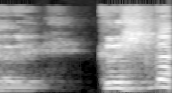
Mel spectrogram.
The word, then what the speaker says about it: हरे कृष्ण: शुरू कर दीजिए बस हरे कृष्ण हरे कृष्ण कृष्ण कृष्ण हरे हरे हरे राम हरे राम राम राम हरे ये रामा नहीं है कृष्णा नहीं है हरे कृष्ण इसका उच्चारण ठीक तरह से करिए कई बार लोग बोल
